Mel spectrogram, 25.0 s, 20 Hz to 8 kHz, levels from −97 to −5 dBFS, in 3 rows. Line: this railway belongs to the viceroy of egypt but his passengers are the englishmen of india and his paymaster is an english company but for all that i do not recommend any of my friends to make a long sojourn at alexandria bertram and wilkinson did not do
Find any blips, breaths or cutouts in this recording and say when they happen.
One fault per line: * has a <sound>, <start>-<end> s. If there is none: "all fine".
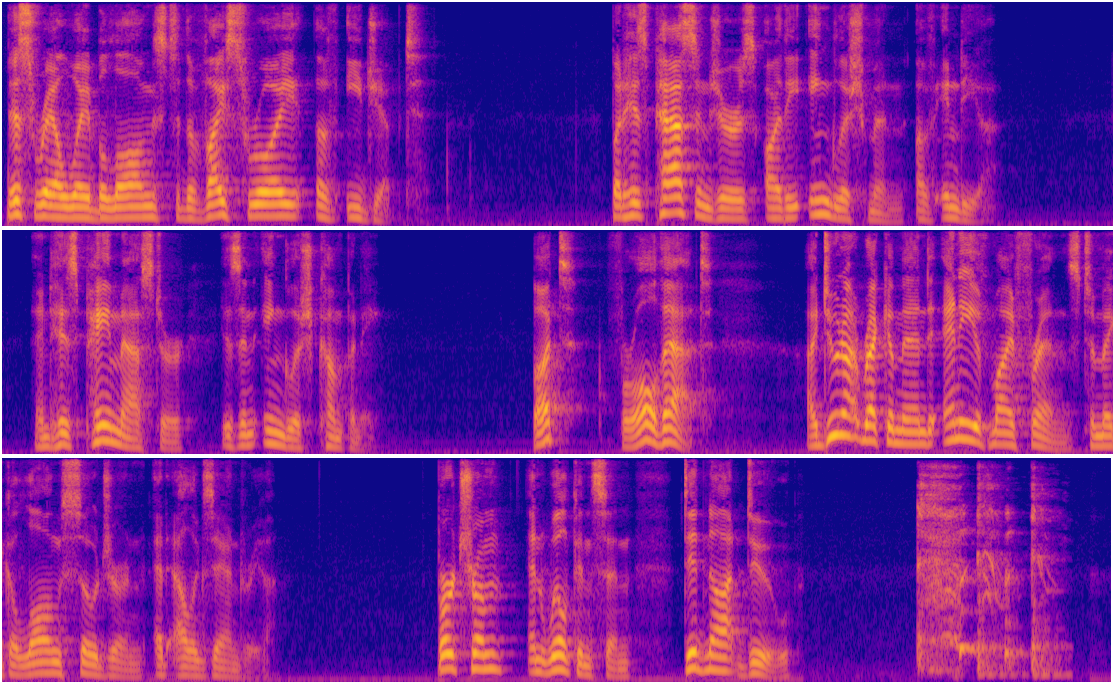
* has a cough, 23.5-24.7 s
